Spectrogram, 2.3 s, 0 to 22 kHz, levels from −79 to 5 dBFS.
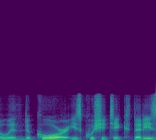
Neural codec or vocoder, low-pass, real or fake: codec, 16 kHz, 0.2 kbps, FocalCodec; 7.2 kHz; fake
